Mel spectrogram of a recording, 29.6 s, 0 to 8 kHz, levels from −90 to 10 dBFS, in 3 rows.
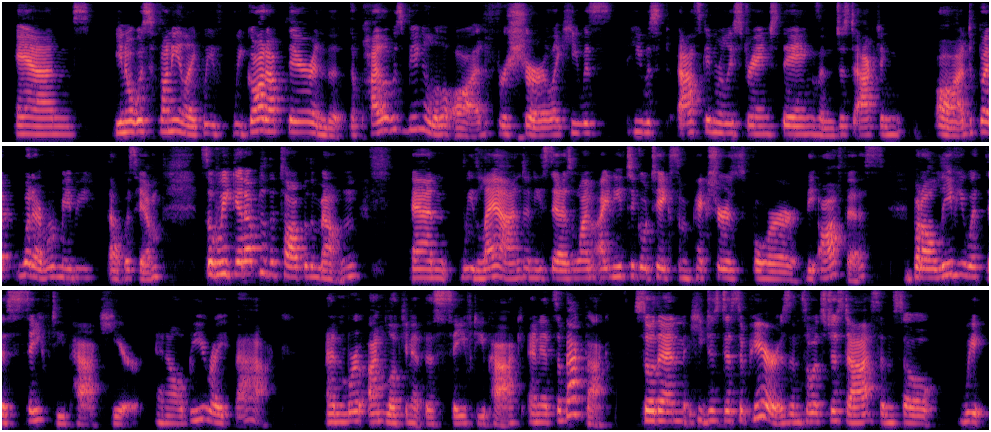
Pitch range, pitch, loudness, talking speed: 175-220 Hz, 190 Hz, -23 LUFS, 220 wpm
